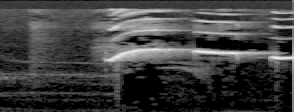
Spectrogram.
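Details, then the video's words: Female Oriental magpie-robin calling to the male, a clear rising whistle that holds steady, then two shorter whistled notes, in quiet surroundings. "Suara Kacer Poci Betina memanggil Jantan"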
